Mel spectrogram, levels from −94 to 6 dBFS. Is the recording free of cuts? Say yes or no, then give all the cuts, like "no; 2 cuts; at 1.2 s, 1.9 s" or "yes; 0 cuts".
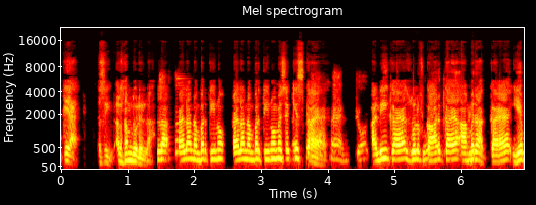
no; 1 cut; at 1.5 s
